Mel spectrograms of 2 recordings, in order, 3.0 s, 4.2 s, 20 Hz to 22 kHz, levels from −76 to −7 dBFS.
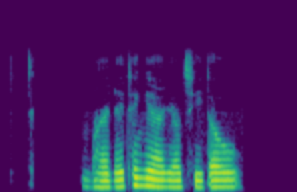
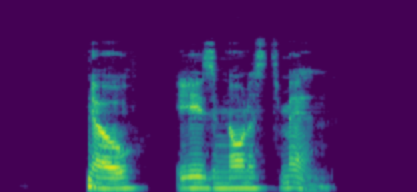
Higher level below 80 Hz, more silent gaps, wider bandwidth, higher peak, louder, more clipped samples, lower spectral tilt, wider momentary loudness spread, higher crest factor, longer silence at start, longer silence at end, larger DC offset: about the same, -58 dBFS vs -56 dBFS; first, 0.37-0.79 s vs none; second, 7.6 kHz vs 10 kHz; about the same, -2 dBFS vs -2 dBFS; about the same, -17 LUFS vs -19 LUFS; neither; first, -7.5 dB/octave vs -4.5 dB/octave; about the same, 13 LU vs 14 LU; about the same, 16 dB vs 20 dB; second, 0.3 s vs 0.9 s; second, 0.6 s vs 0.9 s; neither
